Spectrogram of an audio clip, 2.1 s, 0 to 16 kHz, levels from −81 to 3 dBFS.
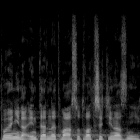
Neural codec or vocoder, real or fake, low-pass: none; real; 14.4 kHz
